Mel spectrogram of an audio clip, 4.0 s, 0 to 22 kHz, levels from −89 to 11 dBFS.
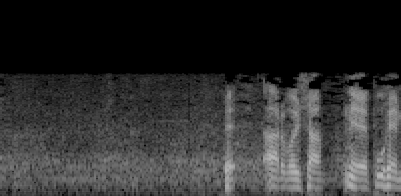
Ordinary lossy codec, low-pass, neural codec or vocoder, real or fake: none; 5.4 kHz; none; real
